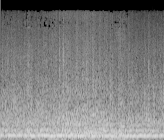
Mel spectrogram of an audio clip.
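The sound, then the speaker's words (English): Aston Martin race car engine droning in the pit lane while held on the pit-speed limiter: a loud, constant low hum with a steady tone that neither rises nor fades. “Here comes an Aston Martin, listen.”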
